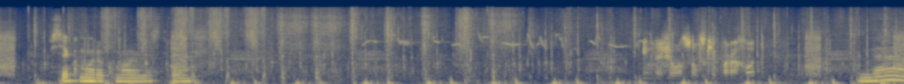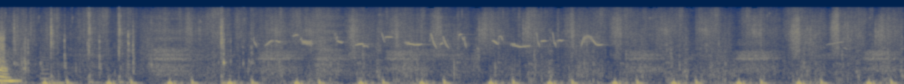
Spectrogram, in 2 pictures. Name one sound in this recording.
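Footsteps crunch steadily over grass and leaves.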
